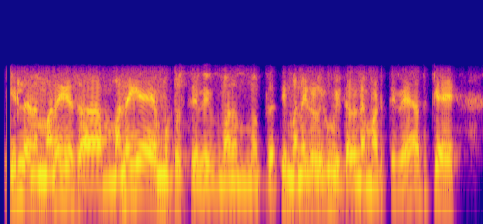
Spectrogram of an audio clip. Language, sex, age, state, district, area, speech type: Kannada, male, 45-60, Karnataka, Shimoga, rural, conversation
